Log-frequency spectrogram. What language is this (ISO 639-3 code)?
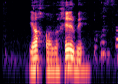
ckb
